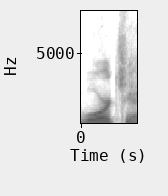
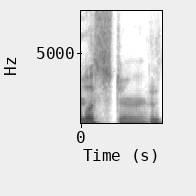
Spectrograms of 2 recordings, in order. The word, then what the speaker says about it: Worcester: Like they No, Warchester. It's not Wararchchester. It's not Worster. Worcester.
